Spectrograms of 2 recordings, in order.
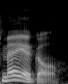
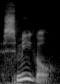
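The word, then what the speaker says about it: Sméagol: the E and smeagle you would think it's smeagle uh but tolken himself said smeel and he didn't pronounce the a at all so in a discussion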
